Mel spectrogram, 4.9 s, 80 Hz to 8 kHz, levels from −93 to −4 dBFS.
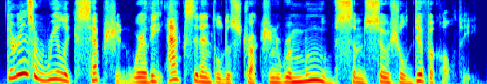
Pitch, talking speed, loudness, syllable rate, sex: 185 Hz, 160 wpm, -20 LUFS, 6.0 syllables/s, male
